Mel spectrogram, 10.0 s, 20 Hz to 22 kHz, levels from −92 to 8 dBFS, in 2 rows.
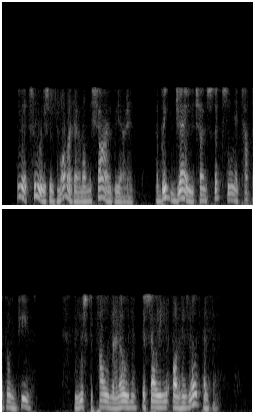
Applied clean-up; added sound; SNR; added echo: neural mask model DeepFilterNet 3.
